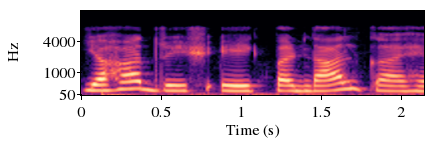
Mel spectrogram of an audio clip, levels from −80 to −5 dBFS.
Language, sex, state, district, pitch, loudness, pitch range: Hindi, female, Jharkhand, Ranchi, 230 Hz, -15 LUFS, 225-250 Hz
